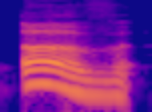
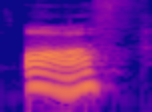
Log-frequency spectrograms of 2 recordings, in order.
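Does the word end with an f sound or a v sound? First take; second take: v sound; f sound. First: The word ends with a v sound. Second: The word ends with an f sound. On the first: "America, it will be pronounced as of" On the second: "O F in India, you would pronounce this as off"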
